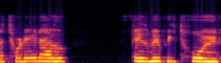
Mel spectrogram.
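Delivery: speaking through a yawn. Tracking a tornado's path live, the speaker talks while yawning. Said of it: "I'm so sorry for yawning".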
